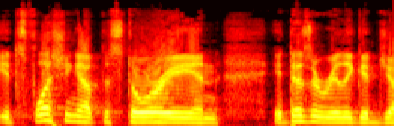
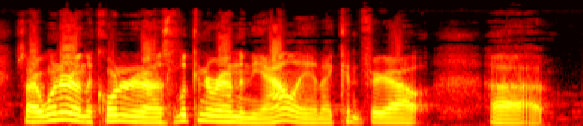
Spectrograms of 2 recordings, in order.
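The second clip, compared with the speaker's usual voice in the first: normal talking voice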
